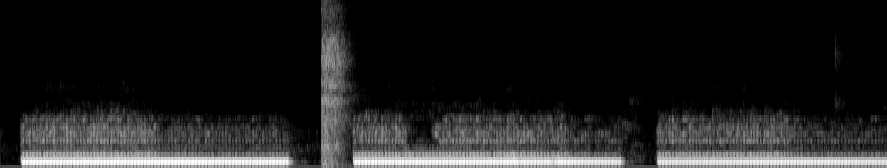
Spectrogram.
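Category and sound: signal or alarm, phone call connecting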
